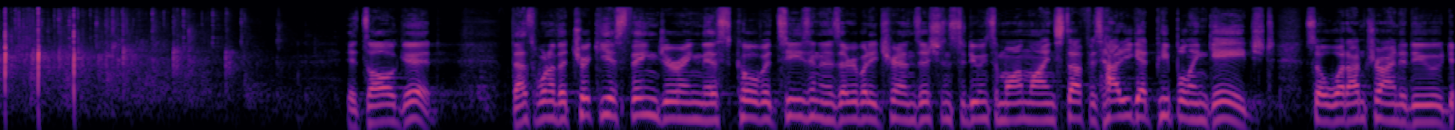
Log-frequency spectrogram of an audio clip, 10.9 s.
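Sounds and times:
audience clapping: 0.0s - 2.5s
speech: 2.6s - 10.9s.

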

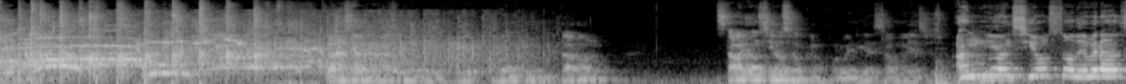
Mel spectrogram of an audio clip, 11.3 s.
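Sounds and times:
applause: 0.0s - 5.8s
speech: 3.3s - 4.0s, 7.2s - 11.2s.

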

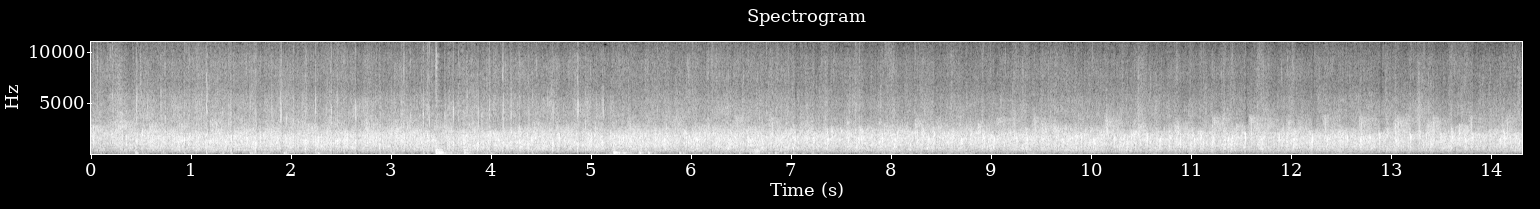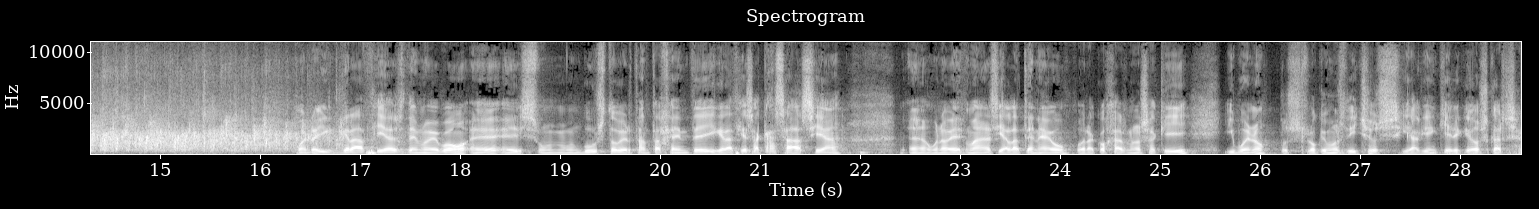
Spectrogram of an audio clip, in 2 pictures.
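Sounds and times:
sustained audience applause: 0.0s - 17.5s
speech: 16.4s - 28.6s.

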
